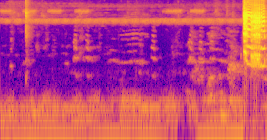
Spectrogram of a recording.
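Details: A wild green junglefowl gives one loud, harsh, hoarse, not clean crow near the end after several quiet seconds, over a steady high insect drone.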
